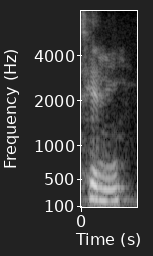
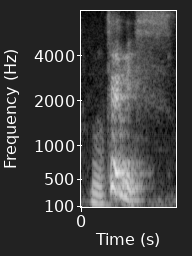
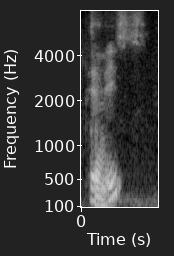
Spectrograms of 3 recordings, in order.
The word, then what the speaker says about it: tennis: of the students said Tenny last year okay tennis so you need to pronounce the S tenis and then uh can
